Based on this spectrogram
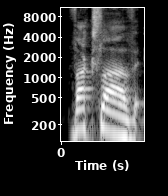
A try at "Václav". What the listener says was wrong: No, it's Václav. There is no K.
